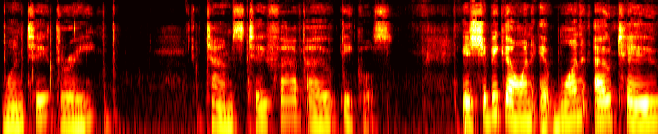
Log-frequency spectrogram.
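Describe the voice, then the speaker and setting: A woman speaks very slowly in a dark, mellow, somewhat breathy voice, her pitch fairly low and only ordinarily varied, with long, frequent pauses. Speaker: nursing tutor. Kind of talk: tutorial. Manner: casual, chatty; halting, stumbling.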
